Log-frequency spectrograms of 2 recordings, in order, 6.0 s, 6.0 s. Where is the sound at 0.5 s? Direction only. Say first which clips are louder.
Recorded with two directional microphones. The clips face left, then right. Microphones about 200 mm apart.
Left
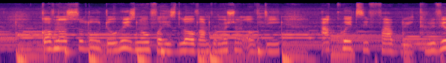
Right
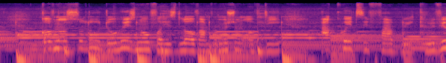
Left 7 dB; 55° left (ahead or behind).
